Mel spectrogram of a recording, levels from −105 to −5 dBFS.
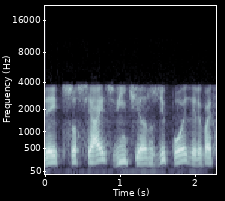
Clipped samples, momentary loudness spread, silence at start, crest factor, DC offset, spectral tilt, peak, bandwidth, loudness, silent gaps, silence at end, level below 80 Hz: under 0.1%; 6 LU; 0 s; 16 dB; under 0.1%; -8 dB/octave; -6 dBFS; 3.9 kHz; -24 LUFS; none; 0 s; -68 dBFS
